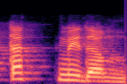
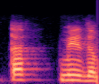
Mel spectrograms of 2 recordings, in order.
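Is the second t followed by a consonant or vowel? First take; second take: consonant; consonant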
